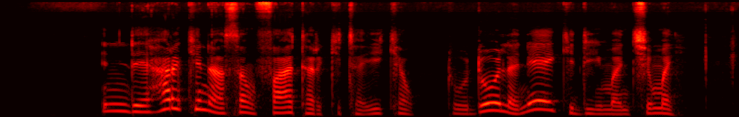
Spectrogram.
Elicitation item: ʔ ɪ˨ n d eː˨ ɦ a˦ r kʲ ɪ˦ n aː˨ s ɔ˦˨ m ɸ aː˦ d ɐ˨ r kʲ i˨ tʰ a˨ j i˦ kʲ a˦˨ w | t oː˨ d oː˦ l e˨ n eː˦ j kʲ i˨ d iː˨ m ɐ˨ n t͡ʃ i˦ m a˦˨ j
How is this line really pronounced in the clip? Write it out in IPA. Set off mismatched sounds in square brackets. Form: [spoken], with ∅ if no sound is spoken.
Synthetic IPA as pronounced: ʔ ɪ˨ n d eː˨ ɦ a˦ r kʲ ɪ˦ n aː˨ s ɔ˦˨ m ɸ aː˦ [t] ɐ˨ r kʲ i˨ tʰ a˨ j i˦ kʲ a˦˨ w | t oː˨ d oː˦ l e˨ n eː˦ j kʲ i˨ d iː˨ m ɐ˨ n t͡ʃ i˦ m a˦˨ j

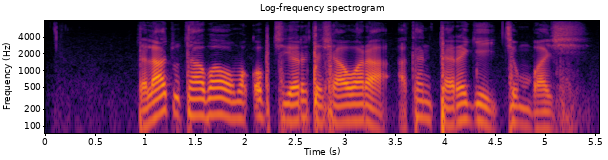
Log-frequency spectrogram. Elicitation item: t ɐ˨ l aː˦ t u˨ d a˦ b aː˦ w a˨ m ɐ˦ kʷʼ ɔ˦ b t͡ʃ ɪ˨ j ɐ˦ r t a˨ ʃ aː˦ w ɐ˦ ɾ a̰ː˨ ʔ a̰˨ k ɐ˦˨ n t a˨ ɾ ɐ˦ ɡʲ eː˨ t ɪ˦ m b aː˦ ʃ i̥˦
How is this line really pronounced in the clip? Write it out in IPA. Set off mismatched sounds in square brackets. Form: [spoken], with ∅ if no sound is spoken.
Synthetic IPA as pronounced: t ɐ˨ l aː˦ t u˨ [t] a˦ b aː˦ w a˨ m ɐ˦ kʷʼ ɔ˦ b t͡ʃ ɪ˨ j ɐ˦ r t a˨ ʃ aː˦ w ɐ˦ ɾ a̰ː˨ ʔ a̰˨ k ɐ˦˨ n t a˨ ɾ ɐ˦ ɡʲ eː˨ [t͡ʃ] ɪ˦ m b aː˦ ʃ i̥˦

